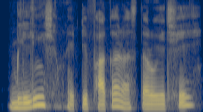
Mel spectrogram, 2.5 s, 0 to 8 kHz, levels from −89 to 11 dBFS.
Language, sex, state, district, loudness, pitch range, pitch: Bengali, male, West Bengal, Cooch Behar, -20 LUFS, 115-170 Hz, 130 Hz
